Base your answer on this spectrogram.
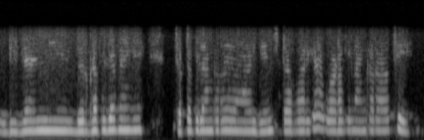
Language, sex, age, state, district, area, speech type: Odia, female, 30-45, Odisha, Jagatsinghpur, rural, conversation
